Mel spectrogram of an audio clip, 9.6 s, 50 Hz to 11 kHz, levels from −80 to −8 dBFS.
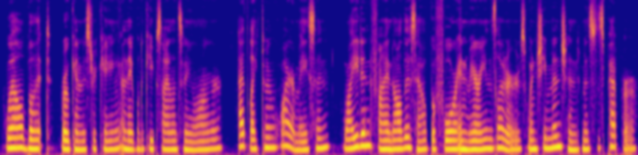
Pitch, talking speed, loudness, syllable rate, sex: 195 Hz, 205 wpm, -16 LUFS, 5.7 syllables/s, female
